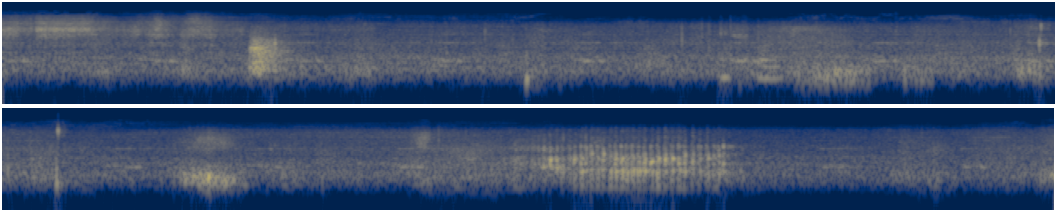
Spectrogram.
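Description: Operating-room sounds during nose surgery: a steady hiss with a few sharp clicks of metal surgical instruments, and a louder rough noise lasting about a second near the end.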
